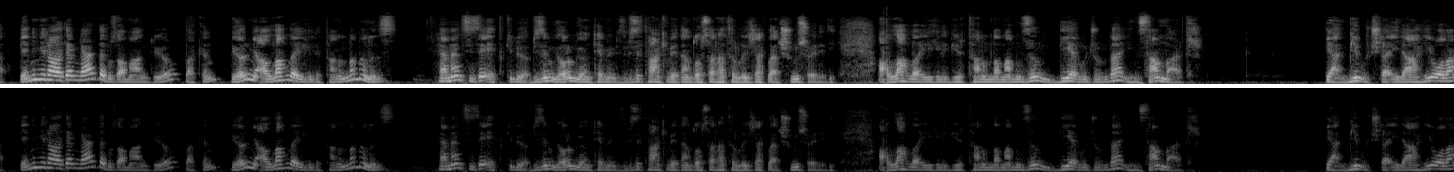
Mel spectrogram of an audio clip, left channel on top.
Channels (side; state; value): right; quieter; 14.6 dB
